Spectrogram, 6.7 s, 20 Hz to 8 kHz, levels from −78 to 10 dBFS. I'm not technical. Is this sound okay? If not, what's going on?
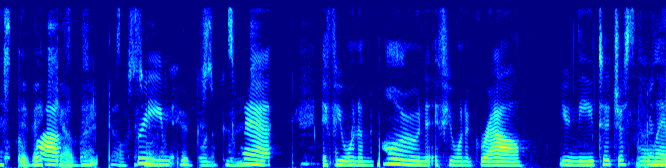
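No. During the first three seconds, and again briefly from 3.74 to 3.88 s, the voice dips sharply and drops out in pieces. This is speech suppressed in double talk, likely because both sides talked at once.

You can also hear a faint, delayed copy of the voice, arriving about 0.37 s late, from 0.48 to 1.4 s, around 2.3 s, from 3.02 to 3.33 s, and around 3.7 s. That's echo leak, likely from a loudspeaker's sound getting back into the microphone.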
